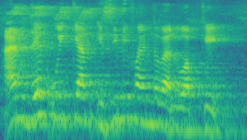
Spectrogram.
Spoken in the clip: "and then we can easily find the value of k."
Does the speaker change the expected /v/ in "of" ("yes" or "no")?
yes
